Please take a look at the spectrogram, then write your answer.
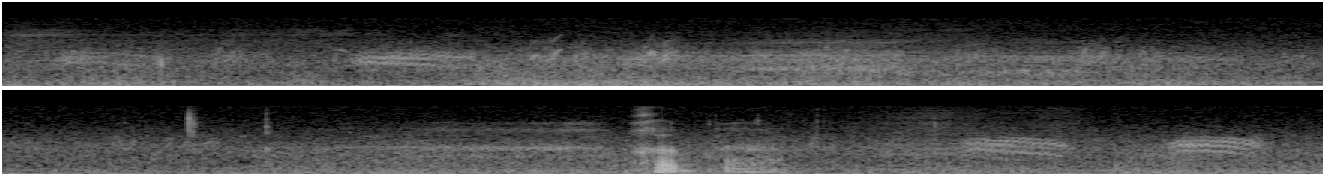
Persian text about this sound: بابا، دارن کجا میرن؟ کیا؟ کلاغا.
